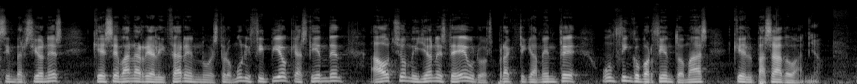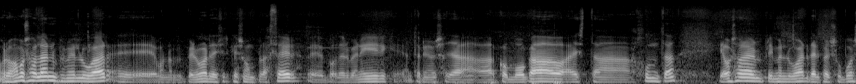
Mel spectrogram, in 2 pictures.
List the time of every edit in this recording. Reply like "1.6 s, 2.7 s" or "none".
none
